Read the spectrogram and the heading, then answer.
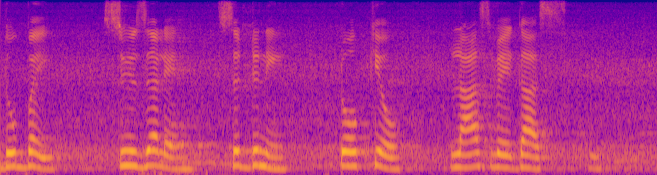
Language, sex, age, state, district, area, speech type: Sindhi, female, 30-45, Gujarat, Junagadh, rural, spontaneous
